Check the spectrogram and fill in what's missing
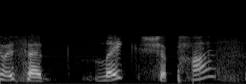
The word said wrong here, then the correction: Chapala: Is that right? How do you say that? – Lake Chapala. Lake Chapala.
